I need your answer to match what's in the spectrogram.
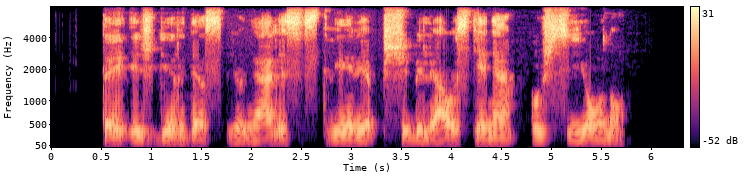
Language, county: Lithuanian, Alytus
